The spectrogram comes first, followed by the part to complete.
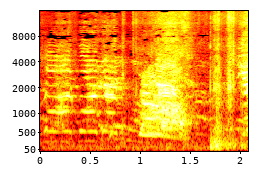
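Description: Spectators shouting and yelling. Near the end comes one heavy thud as a wrestler's body is slammed into a plastic kiddie pool full of cream.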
